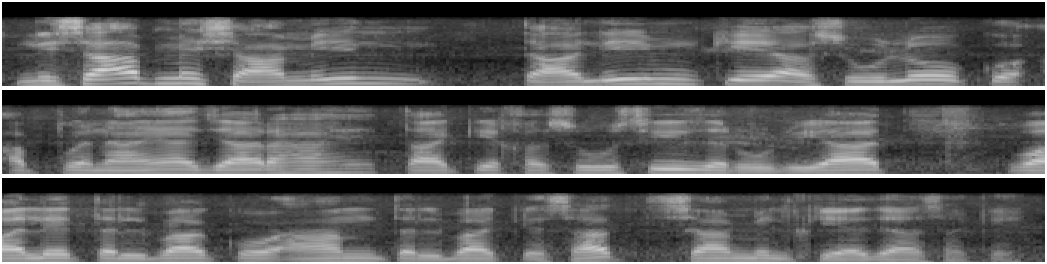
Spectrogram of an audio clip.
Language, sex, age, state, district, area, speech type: Urdu, male, 18-30, Delhi, North West Delhi, urban, spontaneous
